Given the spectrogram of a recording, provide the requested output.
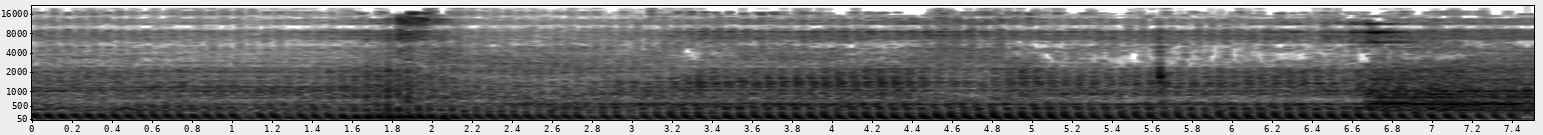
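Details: Coleman B200R minibike, just fitted with LED headlight: fast, loud single-cylinder putter with a rattly edge rising briefly with throttle; noisy drive chain, cause unknown.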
